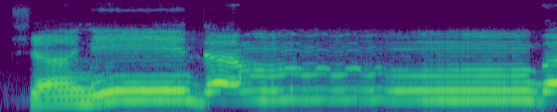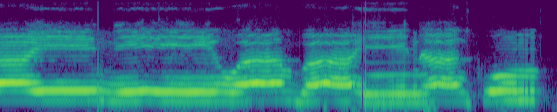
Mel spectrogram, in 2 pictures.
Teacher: Pertama paskan shinnya sya. Yang kedua tanwin bertemu dengan ba jadi mim ya.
